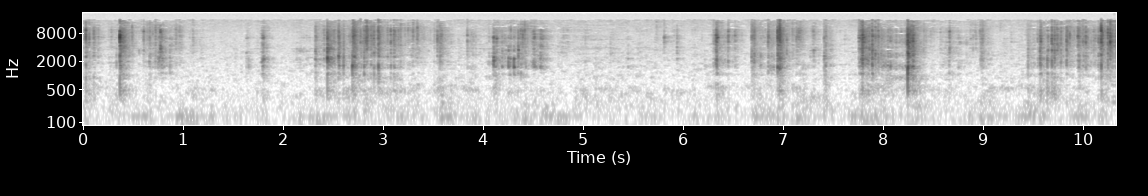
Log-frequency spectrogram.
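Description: A small metal knife scrapes and cuts crunchy chips from a solid, dry white soap block held in the palm. Quiet, bright, dry crunching and scraping bursts come in irregular clusters with short pauses between them.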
